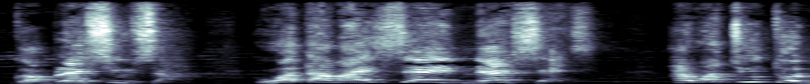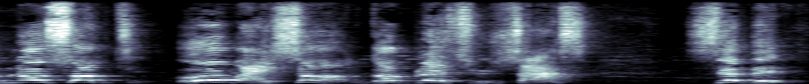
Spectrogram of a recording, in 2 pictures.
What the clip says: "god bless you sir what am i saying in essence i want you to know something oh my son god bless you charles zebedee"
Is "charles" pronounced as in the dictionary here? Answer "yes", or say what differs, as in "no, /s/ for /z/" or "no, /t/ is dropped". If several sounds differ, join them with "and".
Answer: no, /s/ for /tʃ/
